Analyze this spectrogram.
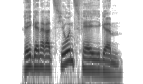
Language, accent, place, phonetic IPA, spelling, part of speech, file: German, Germany, Berlin, [ʁeɡeneʁaˈt͡si̯oːnsˌfɛːɪɡəm], regenerationsfähigem, adjective, De-regenerationsfähigem.ogg
- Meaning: strong dative masculine/neuter singular of regenerationsfähig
